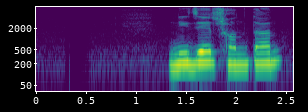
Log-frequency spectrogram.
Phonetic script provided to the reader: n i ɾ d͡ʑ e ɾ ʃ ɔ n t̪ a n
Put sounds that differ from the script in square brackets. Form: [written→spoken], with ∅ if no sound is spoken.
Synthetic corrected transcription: n i [ɾ→∅] d͡ʑ e ɾ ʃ ɔ n t̪ a n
